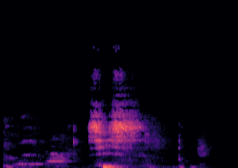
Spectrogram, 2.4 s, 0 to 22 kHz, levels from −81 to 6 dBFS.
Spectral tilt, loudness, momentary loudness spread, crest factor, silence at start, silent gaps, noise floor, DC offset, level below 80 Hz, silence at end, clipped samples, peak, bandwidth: -2 dB/octave; -23 LUFS; 22 LU; 20 dB; 0.05 s; none; -61 dBFS; under 0.1%; -68 dBFS; 0.55 s; under 0.1%; -10 dBFS; 16 kHz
